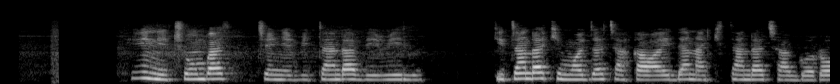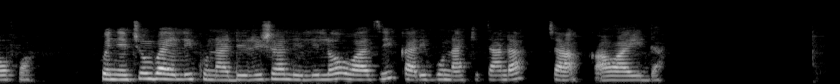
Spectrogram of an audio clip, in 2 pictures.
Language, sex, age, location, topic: Swahili, female, 25-35, Nairobi, education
